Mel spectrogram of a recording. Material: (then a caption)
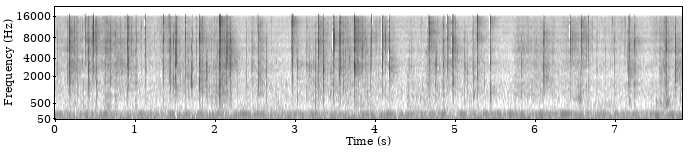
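Plastic film. A medium hardcover library book, wrapped in a clear plastic jacket over a paper dust jacket and holding solid paper pages, is handled with fingertips and long red-painted nails as it is opened, its pages are flipped, and the plastic-covered jacket is rubbed and crinkled. Dense, bright crinkling and sharp crackles come in quick bursts, with page rustles in between. A steady low hum sits underneath throughout.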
